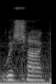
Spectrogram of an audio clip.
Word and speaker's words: Wischnack: My name is Julie Wishnack, and I'll spell that W-I-S-C-H-N-A-C-K.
